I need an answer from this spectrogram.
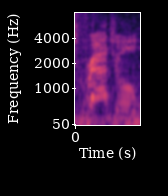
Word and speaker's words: fragile: 23 is fragile, or it's fragile if you're American. Here in Australia, how they say it is it's fragile, like they say aisle, we say oh.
